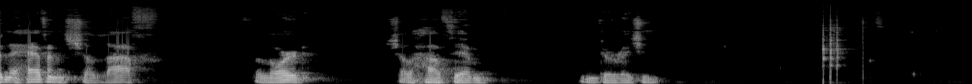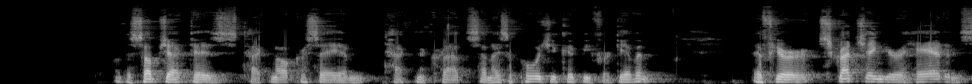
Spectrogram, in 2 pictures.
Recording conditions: large echoing room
